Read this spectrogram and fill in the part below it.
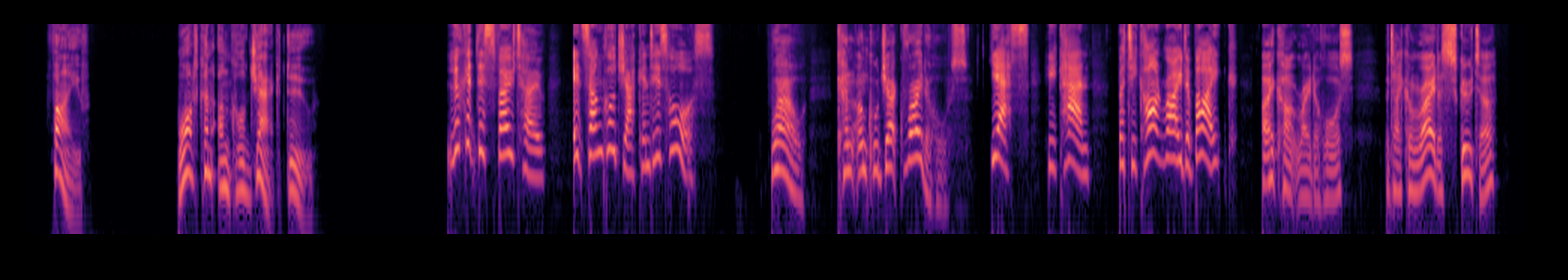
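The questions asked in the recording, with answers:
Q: What can Uncle Jack do?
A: He can ride a horse.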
